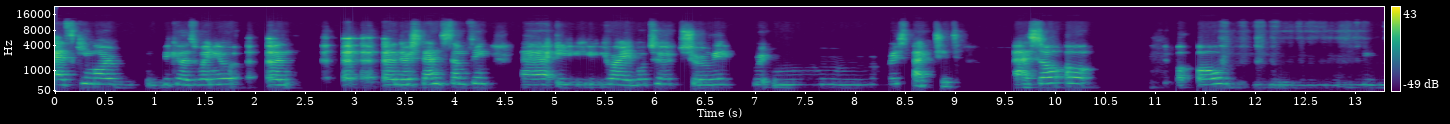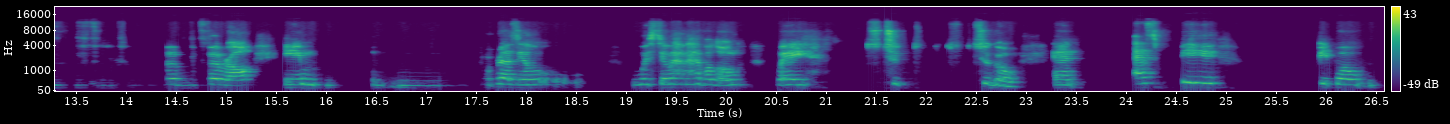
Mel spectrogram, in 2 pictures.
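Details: Young panelist from India who stutters (stammers), speaking about his own experience on a live online panel of young people who stutter. Stuttering.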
